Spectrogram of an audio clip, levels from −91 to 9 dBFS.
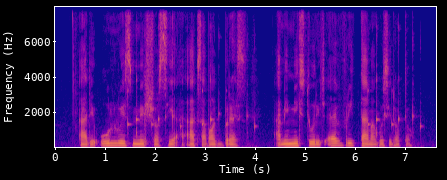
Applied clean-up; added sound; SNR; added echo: none; Marimba, xylophone; 15 dB; none.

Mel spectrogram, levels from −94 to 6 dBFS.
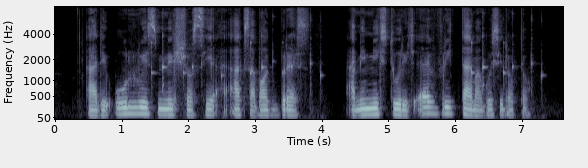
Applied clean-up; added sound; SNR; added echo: neural mask model RNNoise.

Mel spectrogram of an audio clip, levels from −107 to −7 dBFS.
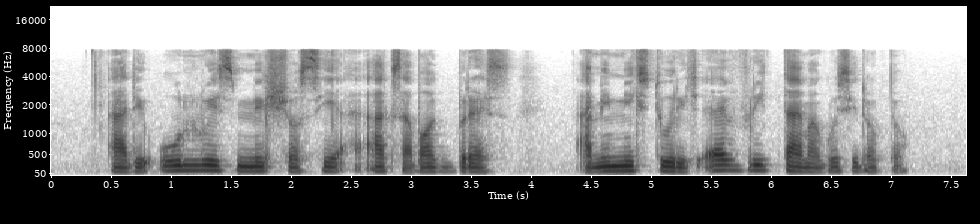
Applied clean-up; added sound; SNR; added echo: none; none; none; none.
